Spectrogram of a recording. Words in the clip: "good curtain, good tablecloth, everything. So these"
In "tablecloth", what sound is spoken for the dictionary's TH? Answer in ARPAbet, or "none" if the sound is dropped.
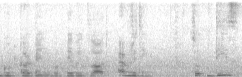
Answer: T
